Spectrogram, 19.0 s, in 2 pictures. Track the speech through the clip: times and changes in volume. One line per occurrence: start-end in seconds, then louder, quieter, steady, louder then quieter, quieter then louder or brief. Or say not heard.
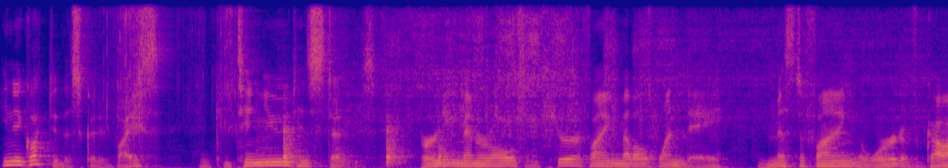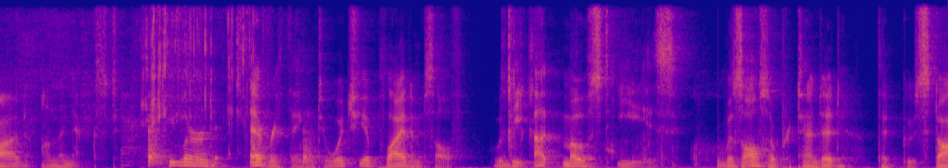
0.0-18.9 steady.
